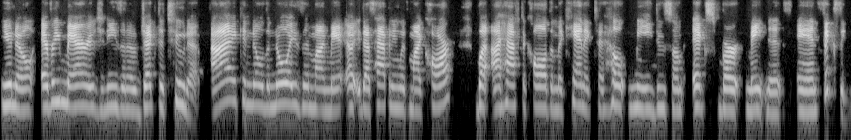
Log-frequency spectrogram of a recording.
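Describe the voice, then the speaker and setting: A woman's voice: mid-range voice, steady tone, normal speed, bright, forceful tone, no room sound, highs cut off. A woman talking conversationally and explaining things emphatically through anecdotes and analogies.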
